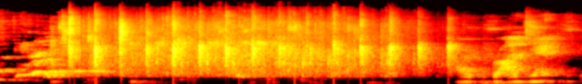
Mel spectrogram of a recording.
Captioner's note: applause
